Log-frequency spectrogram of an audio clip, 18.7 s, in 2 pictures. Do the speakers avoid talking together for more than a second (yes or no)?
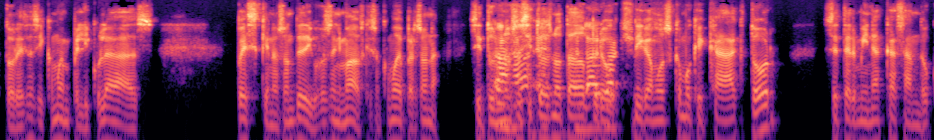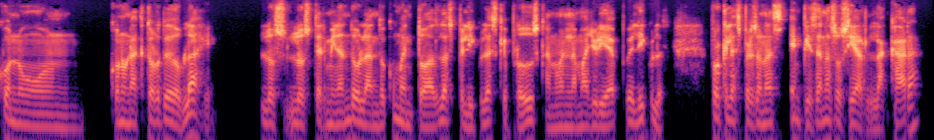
no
